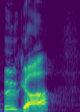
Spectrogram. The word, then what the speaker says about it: hygge: It's spelled H-Y-G-G-E. So, and when you move to the Northern Hemisphere, that becomes hygge, hygge, hygge, if you're Danish.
